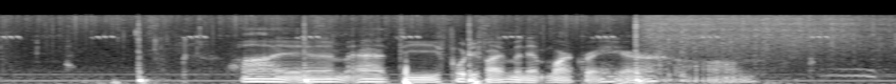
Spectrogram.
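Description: A pickaxe strikes packed earth with dull thuds.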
